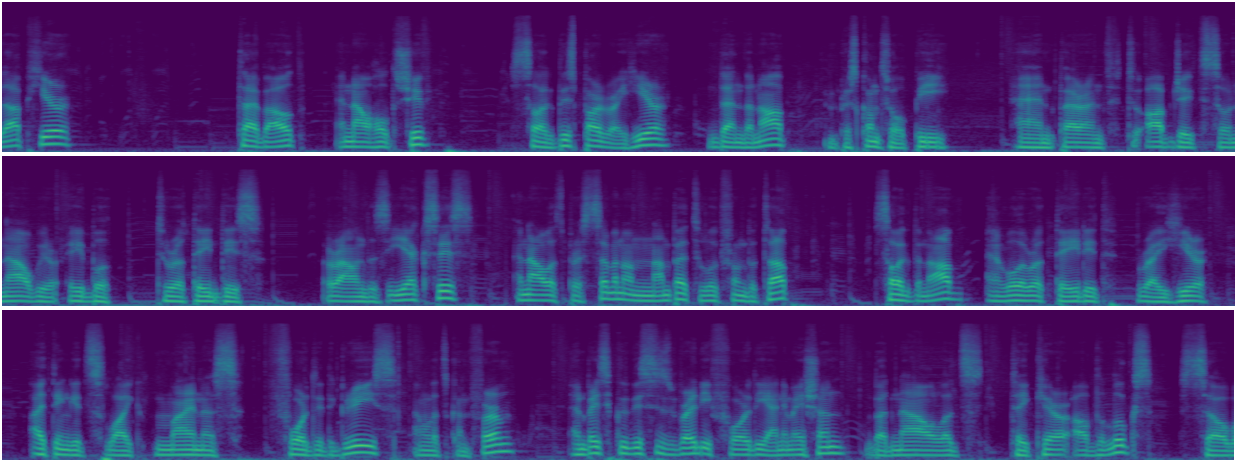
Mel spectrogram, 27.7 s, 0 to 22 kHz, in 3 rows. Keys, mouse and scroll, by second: 0.7 shift+click, 1.8 Tab, 3.8 shift+click, 5.4 shift+click, 6.5 ctrl+p, 9.1 click, 9.6 r, 9.8 z, 11.4 Escape, 12.3-12.6 scroll down 2, 13.6 KP_7, 15.2 click, 16.6 r, 19.8 KP_Subtract, 20.3 KP_4, 20.4 KP_0, 21.4 KP_Enter.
